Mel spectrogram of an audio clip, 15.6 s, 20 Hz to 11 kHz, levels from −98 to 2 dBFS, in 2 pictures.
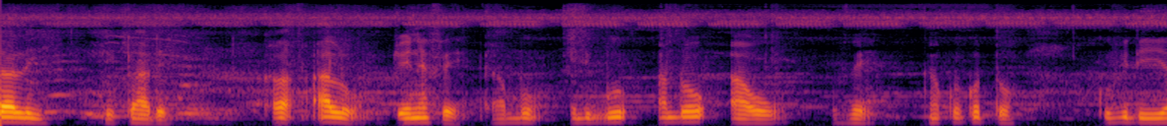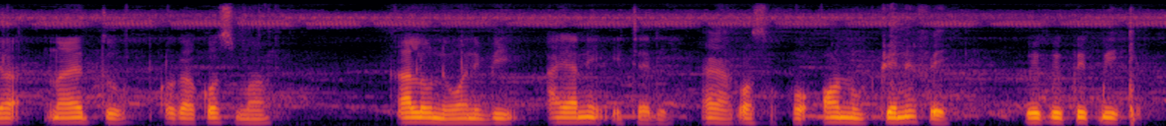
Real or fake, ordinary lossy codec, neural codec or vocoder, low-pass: real; MP3, 96 kbps; none; 9.9 kHz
